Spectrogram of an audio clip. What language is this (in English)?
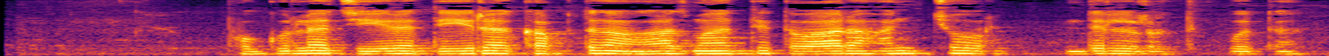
Eastern Balochi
